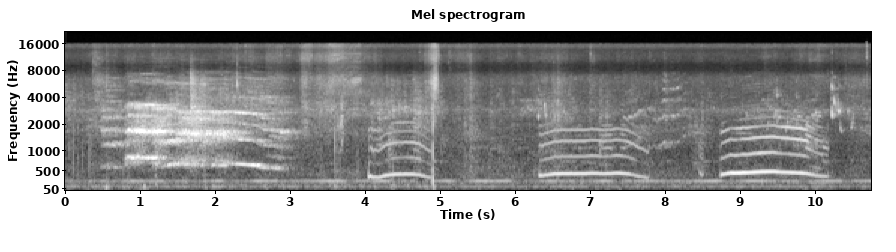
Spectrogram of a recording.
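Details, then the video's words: Kitten with a rough, noisy cry at first, then three separate arched meows, each lasting about a second and rising then falling, set apart by short pauses over a steady low hum. "cute kitten meowing|kittens meowing sound effect"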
